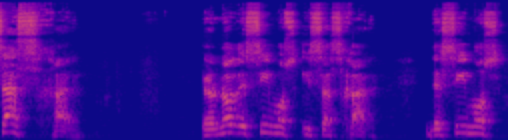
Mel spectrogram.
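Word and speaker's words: יששכר: tribu de y sahar y sahar se escribe con dos sin quiere decir yo puedo separar la palabra y sahar que diga y es dejar hay compensación de acuerdo a nuestra tradición decimos y sahar no mencionamos dobles y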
